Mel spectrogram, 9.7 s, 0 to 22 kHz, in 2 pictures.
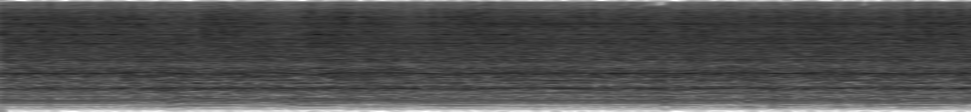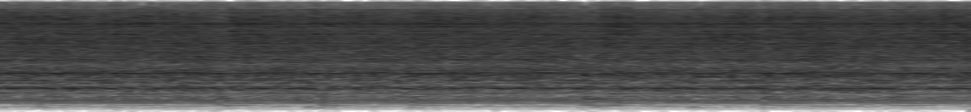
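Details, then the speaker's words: Champion Dual Fuel 3500 W generator after carburetor cleaning fixed a no-start, started on full choke; steady fast-firing hum with a slightly uneven beat, no knocks or grinding, called a success though possibly a bit rough as usual. "okay so I'm gonna call that a success I think um you know I'm not sure if it's if it's running rough it's if it but that's always kind of how this thing sounds"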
